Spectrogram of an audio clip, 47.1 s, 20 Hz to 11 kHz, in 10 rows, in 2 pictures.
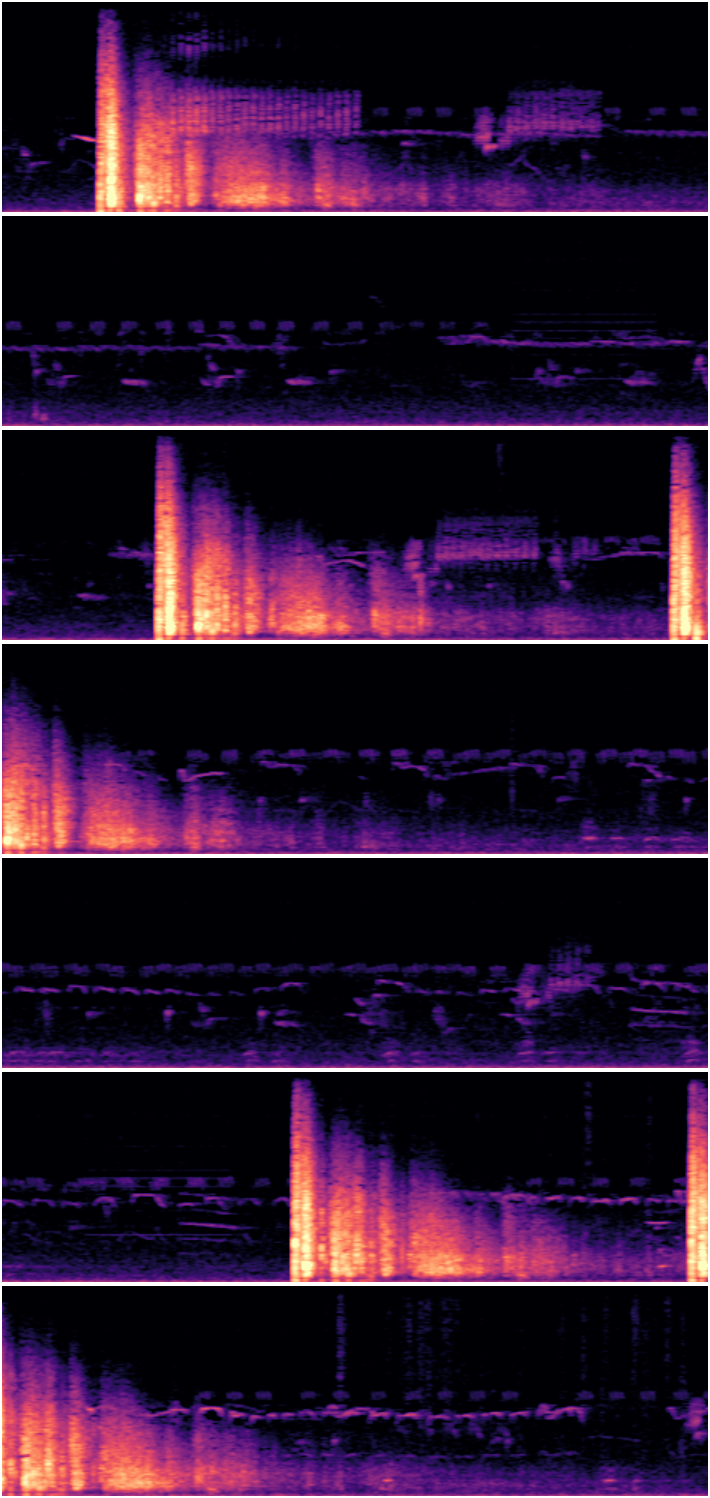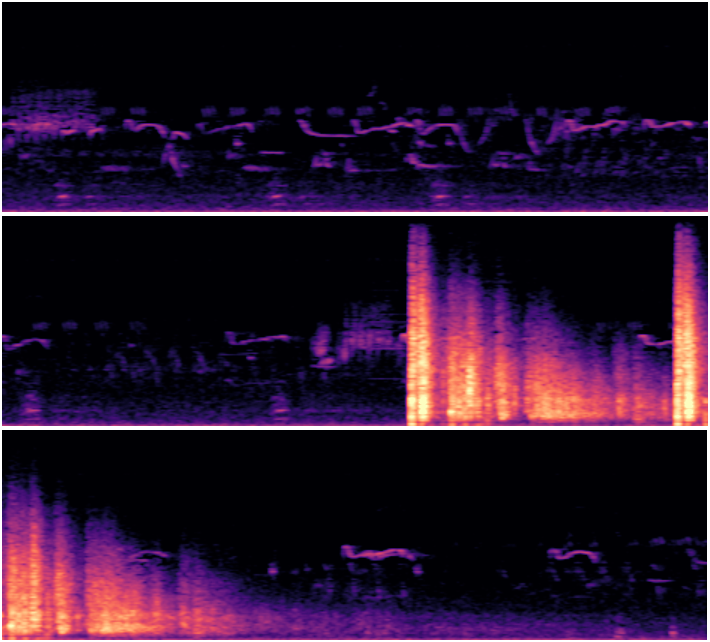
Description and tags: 7 total gunshots from a distance with long echo trail. This was my neighbor shooting at his pond so there are ambient noises of bugs and birds in the background but the shots are nice and clear if you need them.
